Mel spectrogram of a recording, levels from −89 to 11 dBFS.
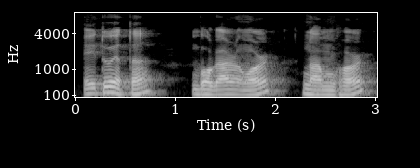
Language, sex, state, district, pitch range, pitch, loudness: Assamese, male, Assam, Kamrup Metropolitan, 115-135 Hz, 120 Hz, -17 LUFS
